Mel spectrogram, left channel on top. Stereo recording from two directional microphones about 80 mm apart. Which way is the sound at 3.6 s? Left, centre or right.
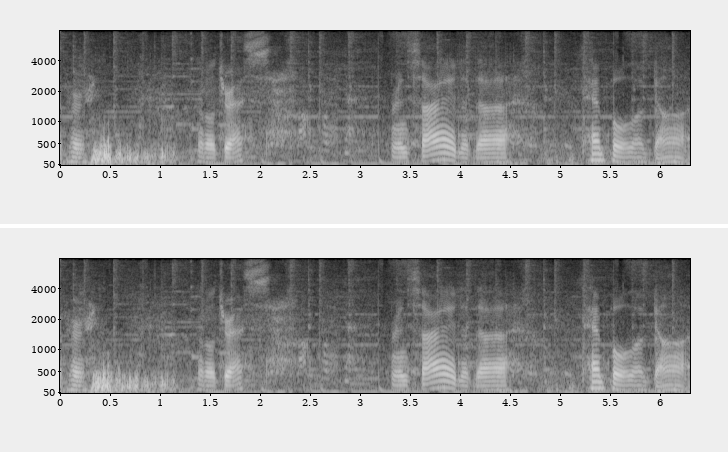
Right.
